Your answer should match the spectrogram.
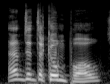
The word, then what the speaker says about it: Antetokounmpo: And I want to see the Greek Freak, Giannis Antetokounmpo.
